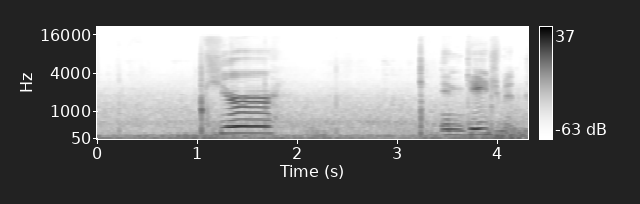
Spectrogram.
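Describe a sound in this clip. A racket strikes a tennis ball.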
